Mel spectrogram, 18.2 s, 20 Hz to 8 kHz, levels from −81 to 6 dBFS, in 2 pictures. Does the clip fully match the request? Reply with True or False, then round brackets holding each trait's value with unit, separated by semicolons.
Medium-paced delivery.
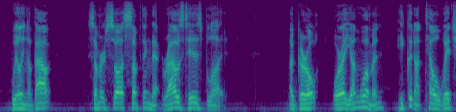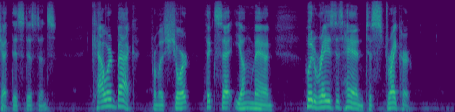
False (130 wpm)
